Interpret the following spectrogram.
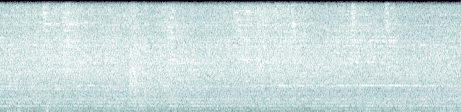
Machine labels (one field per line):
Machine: fan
